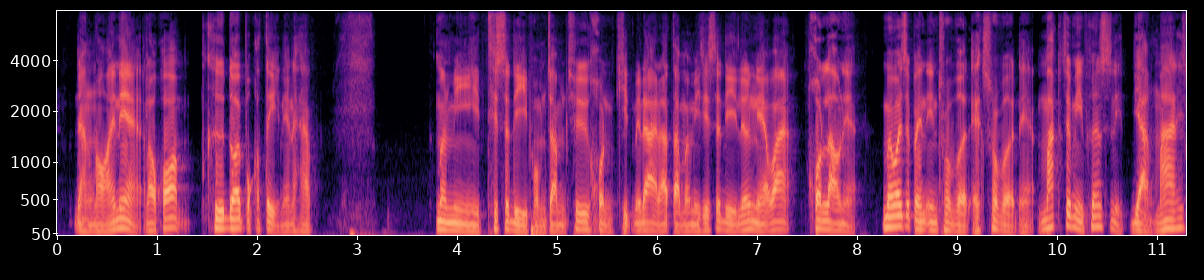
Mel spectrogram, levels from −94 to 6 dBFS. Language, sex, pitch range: Thai, male, 85-115 Hz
